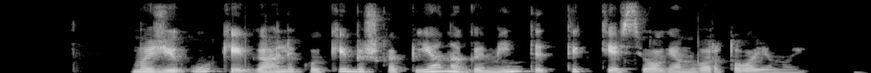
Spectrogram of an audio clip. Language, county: Lithuanian, Šiauliai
